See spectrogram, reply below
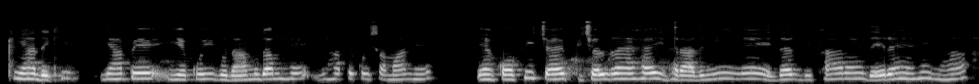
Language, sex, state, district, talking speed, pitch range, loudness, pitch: Hindi, female, Jharkhand, Sahebganj, 190 wpm, 230-260 Hz, -15 LUFS, 245 Hz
